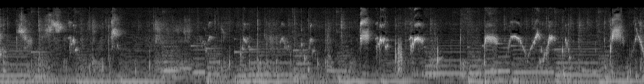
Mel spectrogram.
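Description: Background music with held notes and a steady bass, over which a lutino budgerigar chirps and chatters in quick high warbles, busiest in the second half.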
